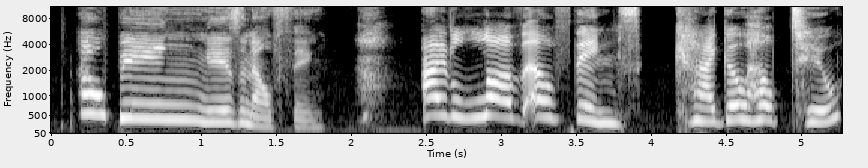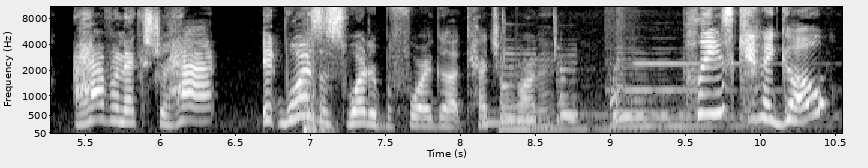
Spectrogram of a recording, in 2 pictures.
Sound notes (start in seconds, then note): 2.0 gasps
